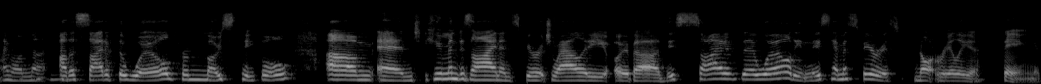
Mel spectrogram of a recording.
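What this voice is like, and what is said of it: Australian accent. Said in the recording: “If you haven't picked it up from my accent, I am Australian.”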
